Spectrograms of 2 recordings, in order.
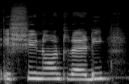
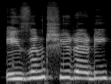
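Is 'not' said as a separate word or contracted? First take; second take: separate; contracted. First: 'Not' is said as a separate full word. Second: 'Not' is contracted onto 'is' as one word. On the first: The speaker calls it wrong. "हम अब ऐसे नहीं बोलेंगे जैसे मैंने बोला ... थोड़ा सा ये टाइम टेकिंग हो रहा है" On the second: The speaker calls it right. "तो ये थोड़ा फास्ट हो जाता है"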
